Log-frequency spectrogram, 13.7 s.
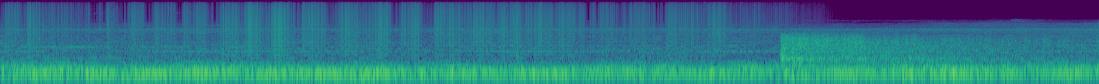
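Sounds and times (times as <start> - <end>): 
rapid crackling bursts: 0.0 - 11.3
space battle heavy low rumble with grinding rushing texture: 0.0 - 13.6.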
